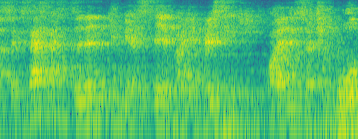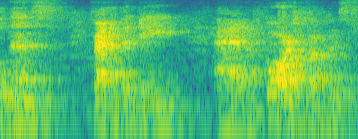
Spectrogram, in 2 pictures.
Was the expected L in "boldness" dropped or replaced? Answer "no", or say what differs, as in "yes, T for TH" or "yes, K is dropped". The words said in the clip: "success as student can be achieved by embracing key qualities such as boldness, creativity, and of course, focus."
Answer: no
